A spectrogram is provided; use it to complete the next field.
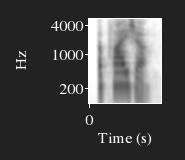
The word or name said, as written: Aplysia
